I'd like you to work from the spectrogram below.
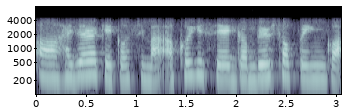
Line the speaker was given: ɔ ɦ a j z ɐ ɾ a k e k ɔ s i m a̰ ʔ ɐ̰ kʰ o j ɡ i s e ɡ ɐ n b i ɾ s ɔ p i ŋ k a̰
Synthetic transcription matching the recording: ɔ ɦ a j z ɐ ɾ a k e k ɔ s i m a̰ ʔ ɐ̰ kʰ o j ɡ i s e ɡ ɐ m b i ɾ s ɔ p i ŋ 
